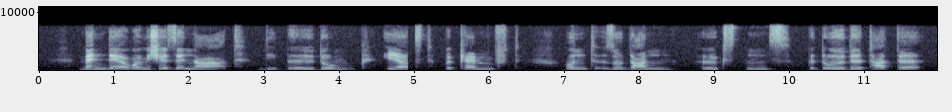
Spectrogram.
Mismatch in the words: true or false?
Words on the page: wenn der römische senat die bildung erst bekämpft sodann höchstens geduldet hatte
true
